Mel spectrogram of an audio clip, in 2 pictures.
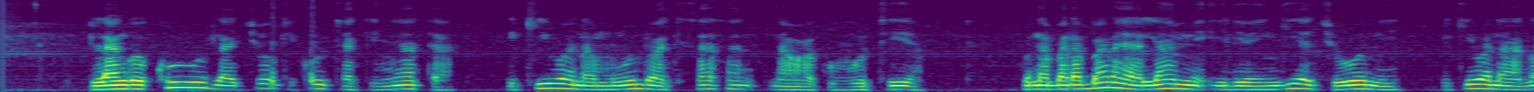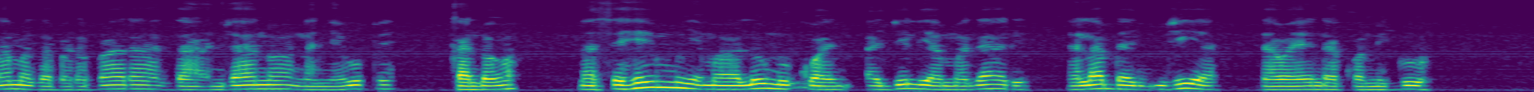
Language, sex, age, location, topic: Swahili, male, 25-35, Nairobi, education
